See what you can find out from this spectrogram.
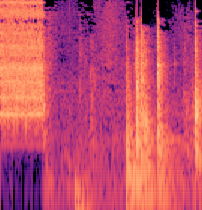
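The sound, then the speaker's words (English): A loud, harsh electric doorbell buzz sounds once for about half a second, followed by a low thump and several clunks and clicks as a door is opened. “Oh, the door's going. Who could it be?”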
